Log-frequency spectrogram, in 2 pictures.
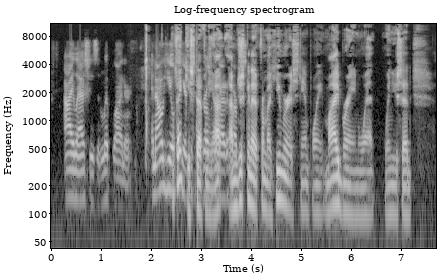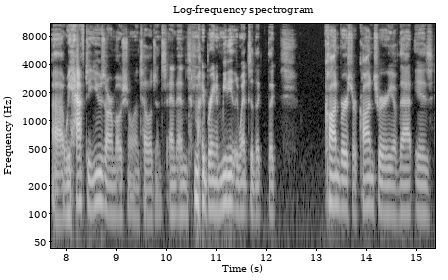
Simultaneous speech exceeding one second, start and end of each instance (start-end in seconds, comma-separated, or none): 2.4-4.1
